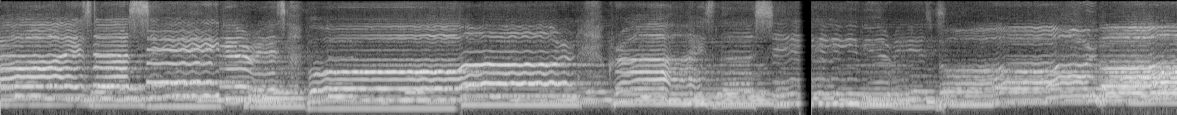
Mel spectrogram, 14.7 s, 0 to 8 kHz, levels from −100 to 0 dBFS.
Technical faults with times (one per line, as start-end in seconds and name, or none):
9.98-10.16 call audio freeze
